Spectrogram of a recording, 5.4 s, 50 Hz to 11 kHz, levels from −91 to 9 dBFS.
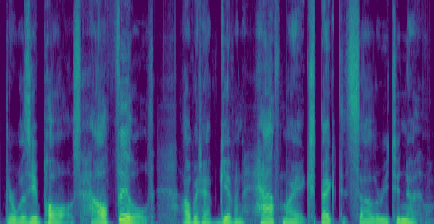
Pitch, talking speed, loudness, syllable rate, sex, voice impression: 150 Hz, 165 wpm, -21 LUFS, 4.9 syllables/s, male, masculine, slightly old, thick, slightly soft, sincere, reassuring, elegant, slightly kind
